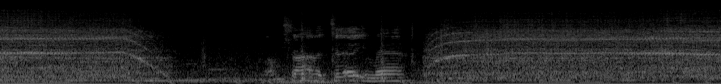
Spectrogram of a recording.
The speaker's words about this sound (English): Ain't nothing like espresso machine at the crib. Oh, man. Freshly ground coffee. Freshly ground coffee, man.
